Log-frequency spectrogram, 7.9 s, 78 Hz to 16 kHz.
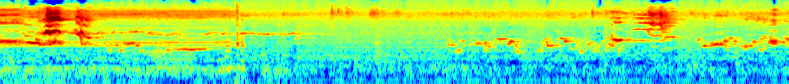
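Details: Adult and juvenile Australian magpies sing at a backyard birdbath in Australia, filmed 2 March 2018 with a Nikon Coolpix P900: a loud bright opening of high whistles, a quiet pause, then renewed low gurgling warble.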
